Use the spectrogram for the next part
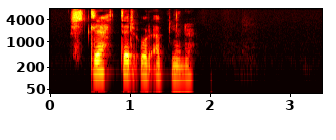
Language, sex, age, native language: Icelandic, male, 18-19, Icelandic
